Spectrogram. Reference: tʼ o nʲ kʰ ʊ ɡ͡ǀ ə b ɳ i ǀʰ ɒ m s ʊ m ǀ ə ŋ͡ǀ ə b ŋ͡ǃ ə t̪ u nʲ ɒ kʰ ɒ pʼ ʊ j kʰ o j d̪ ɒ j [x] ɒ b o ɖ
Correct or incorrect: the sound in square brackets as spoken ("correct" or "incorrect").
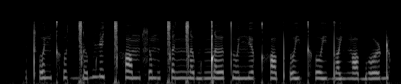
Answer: incorrect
